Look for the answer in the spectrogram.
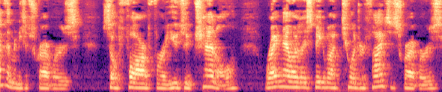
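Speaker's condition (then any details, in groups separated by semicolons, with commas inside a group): No condition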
